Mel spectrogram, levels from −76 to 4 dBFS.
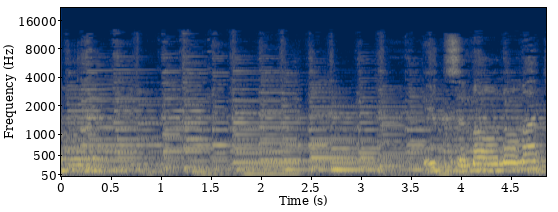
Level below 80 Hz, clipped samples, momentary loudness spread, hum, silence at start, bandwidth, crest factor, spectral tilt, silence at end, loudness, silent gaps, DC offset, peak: -34 dBFS; under 0.1%; 10 LU; none; 0 s; 13 kHz; 14 dB; -6.5 dB/octave; 0 s; -19 LUFS; none; under 0.1%; -4 dBFS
